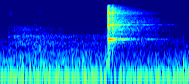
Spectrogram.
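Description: A single sharp knock of an object striking glass, followed by a bright, high ringing that fades over about half a second above a low, steady hum.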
